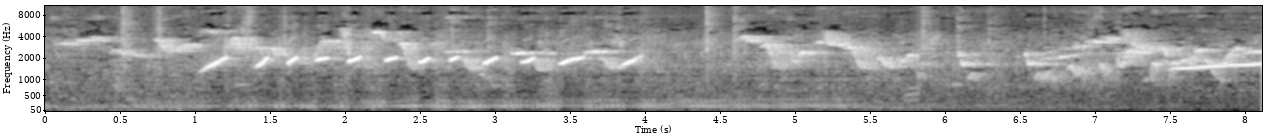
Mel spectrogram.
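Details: White-rumped shama singing: a quick run of about a dozen sharp rising whistles, then varied rich warbled phrases and a final drawn-out whistle, over a low steady hum.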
